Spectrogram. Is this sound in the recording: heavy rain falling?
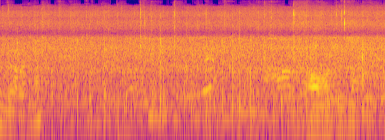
yes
